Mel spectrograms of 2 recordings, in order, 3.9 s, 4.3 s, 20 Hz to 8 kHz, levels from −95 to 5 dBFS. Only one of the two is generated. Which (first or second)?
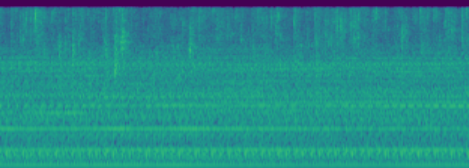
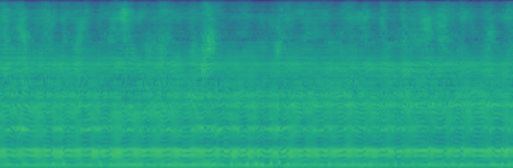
second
